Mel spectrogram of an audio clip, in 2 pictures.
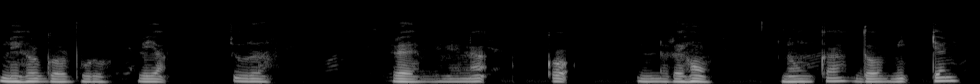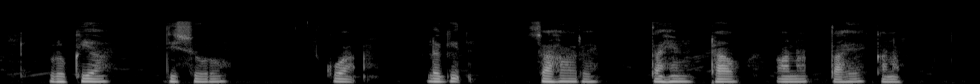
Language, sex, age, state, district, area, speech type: Santali, male, 18-30, West Bengal, Purba Bardhaman, rural, read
